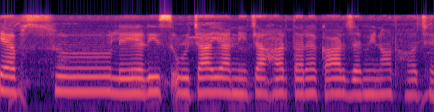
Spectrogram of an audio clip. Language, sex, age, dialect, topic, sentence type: Magahi, female, 18-24, Northeastern/Surjapuri, agriculture, statement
